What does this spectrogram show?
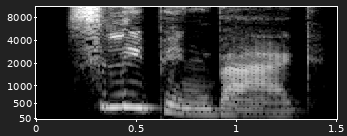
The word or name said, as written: sleeping bag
